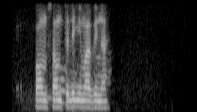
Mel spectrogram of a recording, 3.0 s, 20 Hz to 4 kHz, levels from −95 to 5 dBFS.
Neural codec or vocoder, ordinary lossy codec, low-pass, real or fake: none; none; 3.6 kHz; real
